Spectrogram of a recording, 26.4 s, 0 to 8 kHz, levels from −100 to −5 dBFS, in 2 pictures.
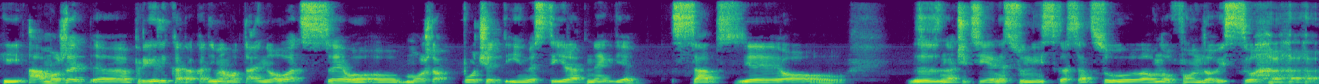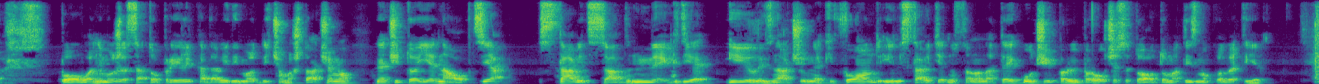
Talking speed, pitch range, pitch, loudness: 150 wpm, 90-145 Hz, 100 Hz, -18 LUFS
